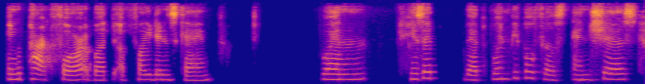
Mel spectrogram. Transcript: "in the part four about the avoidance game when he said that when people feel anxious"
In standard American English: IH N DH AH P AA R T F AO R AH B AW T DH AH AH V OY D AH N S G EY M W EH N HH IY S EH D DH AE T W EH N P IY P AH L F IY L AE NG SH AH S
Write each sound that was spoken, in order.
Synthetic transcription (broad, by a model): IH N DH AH P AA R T F AO R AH B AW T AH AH F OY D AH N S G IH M W EH N HH IY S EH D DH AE T W EH N P IY P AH L F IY L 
